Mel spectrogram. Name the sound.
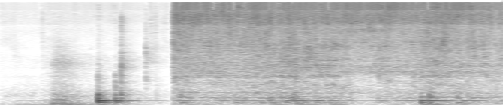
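washing coconut pieces under running water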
